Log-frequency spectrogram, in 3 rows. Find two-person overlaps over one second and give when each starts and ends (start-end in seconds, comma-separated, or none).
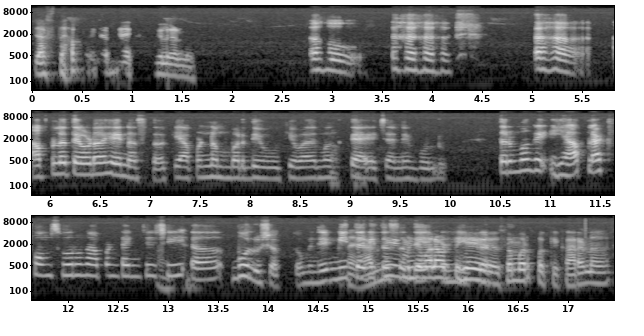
14.8-16.3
